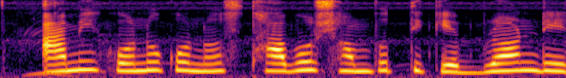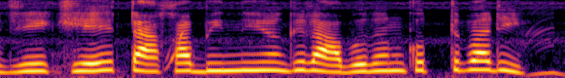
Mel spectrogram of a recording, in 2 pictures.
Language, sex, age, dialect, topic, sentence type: Bengali, female, <18, Jharkhandi, banking, question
